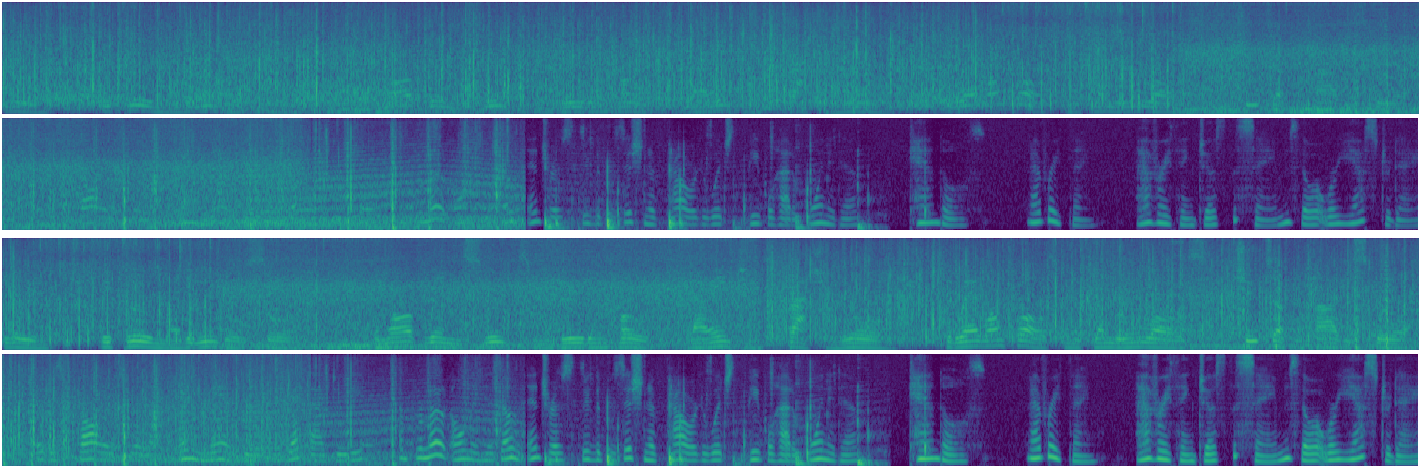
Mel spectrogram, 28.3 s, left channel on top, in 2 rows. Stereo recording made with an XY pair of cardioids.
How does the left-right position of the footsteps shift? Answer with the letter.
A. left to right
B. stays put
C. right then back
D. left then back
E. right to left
D.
